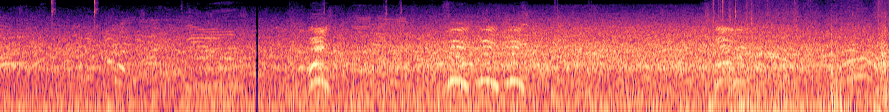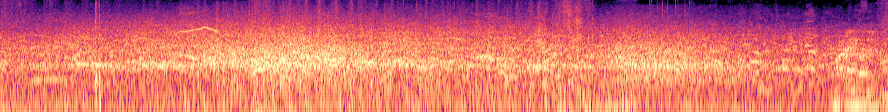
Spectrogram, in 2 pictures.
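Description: A stadium crowd cheers and roars, swelling loudly midway.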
